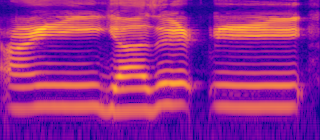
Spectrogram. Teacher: عین کو ہم نے مڈل تھروٹ سے ادا کرنا ہے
